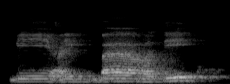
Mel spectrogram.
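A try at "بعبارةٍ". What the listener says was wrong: Tanwin kan karena nggak ada alif lam ya bi ibaratin.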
